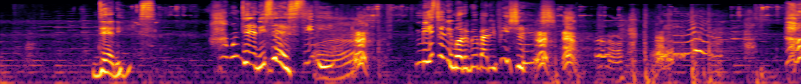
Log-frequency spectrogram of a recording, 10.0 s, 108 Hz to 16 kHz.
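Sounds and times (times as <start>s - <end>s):
speech: 1.2s - 2.0s, 3.0s - 8.7s
dog barking and yipping excitedly: 3.8s - 4.8s, 6.6s - 9.5s.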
